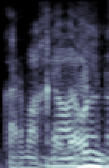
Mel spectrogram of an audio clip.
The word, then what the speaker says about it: Carmageddon: No, con acento en la O, Carmageddon.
